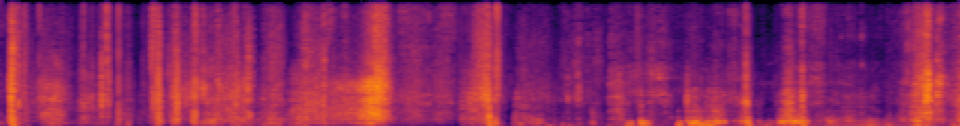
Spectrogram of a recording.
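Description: Close handling noise: irregular rustling, scraping and quick knocks right at the microphone, as packaging and the phone are handled.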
